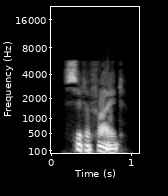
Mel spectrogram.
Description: Citified \Cit"i*fied\, a. [City +-fy.]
